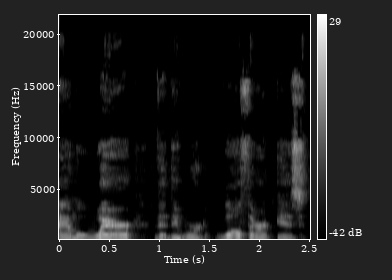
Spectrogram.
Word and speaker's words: Walther: You will never hear an American calling a Walther a Walter. I am aware that there is a pronunciation difference.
